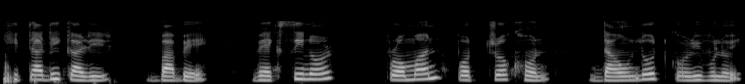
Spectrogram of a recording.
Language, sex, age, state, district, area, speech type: Assamese, female, 18-30, Assam, Charaideo, urban, read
